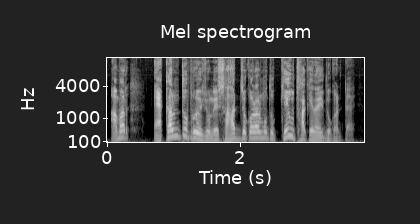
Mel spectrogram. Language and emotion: Bengali, disgusted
